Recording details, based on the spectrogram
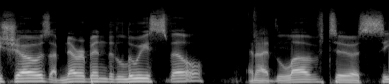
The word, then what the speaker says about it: Louisville: Is that how you say it? Louisville. – That's how you should say it.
